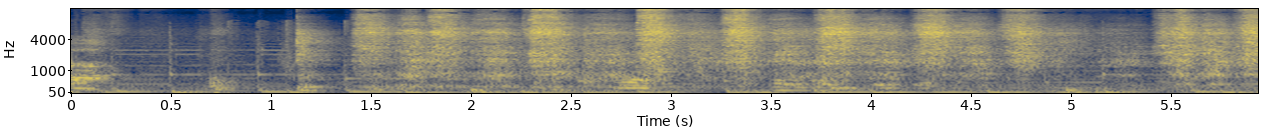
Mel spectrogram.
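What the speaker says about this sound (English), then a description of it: "He's scraping away" A worker scrapes apartment walls before painting, a loud close, steady rhythmic rasping of a hand scraper on plaster, stroke after stroke, with faint talk in the background.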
